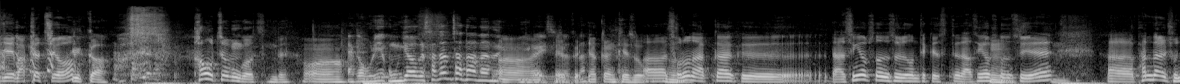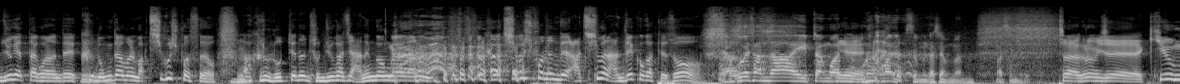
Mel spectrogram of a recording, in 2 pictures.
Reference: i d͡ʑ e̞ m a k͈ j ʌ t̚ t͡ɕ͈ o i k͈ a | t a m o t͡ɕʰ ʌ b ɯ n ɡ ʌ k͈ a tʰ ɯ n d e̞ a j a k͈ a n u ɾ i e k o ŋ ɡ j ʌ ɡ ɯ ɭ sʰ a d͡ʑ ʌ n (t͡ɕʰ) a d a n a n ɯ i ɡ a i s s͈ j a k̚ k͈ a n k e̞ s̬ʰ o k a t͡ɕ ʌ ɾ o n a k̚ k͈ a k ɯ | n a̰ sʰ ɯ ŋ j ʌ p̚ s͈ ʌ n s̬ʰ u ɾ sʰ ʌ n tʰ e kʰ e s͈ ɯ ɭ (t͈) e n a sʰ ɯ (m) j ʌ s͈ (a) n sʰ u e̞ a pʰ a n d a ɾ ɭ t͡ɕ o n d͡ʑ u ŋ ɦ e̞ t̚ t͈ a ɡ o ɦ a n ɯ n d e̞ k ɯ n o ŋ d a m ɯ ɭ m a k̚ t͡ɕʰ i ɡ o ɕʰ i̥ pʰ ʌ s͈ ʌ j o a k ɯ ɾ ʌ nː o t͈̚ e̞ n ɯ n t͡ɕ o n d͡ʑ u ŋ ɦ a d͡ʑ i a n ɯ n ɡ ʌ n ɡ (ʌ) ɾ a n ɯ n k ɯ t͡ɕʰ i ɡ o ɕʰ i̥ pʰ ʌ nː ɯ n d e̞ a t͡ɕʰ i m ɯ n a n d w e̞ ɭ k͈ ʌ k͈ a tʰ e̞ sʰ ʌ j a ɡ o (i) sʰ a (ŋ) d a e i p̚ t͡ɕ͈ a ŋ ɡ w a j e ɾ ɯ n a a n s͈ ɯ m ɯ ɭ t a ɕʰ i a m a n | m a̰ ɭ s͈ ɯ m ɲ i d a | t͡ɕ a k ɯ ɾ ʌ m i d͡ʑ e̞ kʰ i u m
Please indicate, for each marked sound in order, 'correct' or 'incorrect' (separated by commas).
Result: correct, correct, incorrect, incorrect, incorrect, incorrect, incorrect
